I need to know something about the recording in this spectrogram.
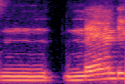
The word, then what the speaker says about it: Nandy: name is coach and I think they say it's pronounced nandy like candy so the mom allegedly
